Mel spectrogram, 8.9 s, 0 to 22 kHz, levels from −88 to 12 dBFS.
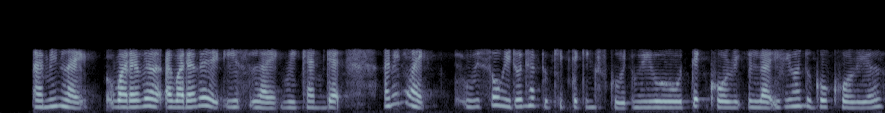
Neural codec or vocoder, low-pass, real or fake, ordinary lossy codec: codec, 16 kHz, 4 kbps, FreqCodec, smaller model; 3.6 kHz; fake; none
